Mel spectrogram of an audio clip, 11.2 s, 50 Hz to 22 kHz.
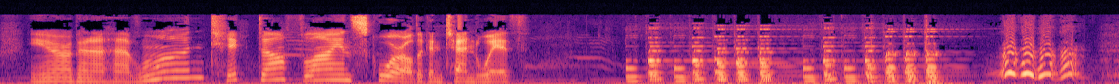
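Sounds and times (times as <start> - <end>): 
speech: 0.3 - 5.3, 6.2 - 10.9
dog whining and yowling: 9.8 - 11.0.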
